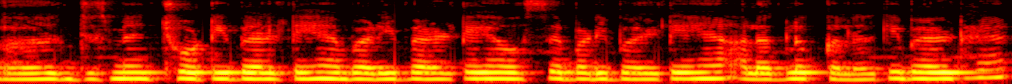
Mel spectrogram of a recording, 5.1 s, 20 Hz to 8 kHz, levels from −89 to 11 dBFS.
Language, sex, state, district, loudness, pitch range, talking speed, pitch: Hindi, female, Punjab, Pathankot, -15 LUFS, 210-220 Hz, 190 wpm, 220 Hz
